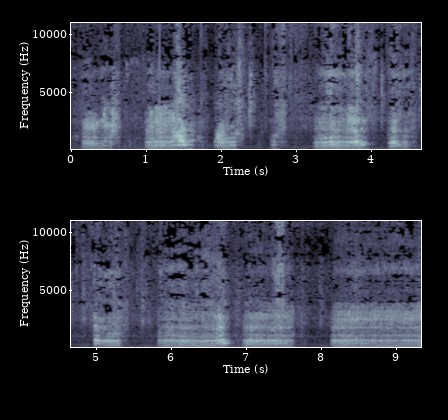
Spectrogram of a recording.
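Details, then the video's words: Playful growling from an American Bully and a Pit Bull tugging on a toy: irregular rough bursts, some short and some over a second long, rising and falling in loudness. "American bully and Pitbull play with toy"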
